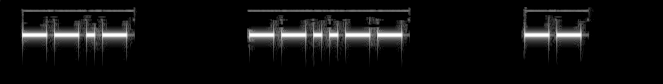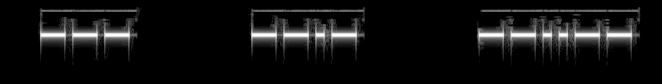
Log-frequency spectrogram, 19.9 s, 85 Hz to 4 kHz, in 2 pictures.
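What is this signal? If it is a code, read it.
Morse code, heard as a keyed tone, about 10 wpm, 800 Hz. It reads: Q , M O Q ,
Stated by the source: Morse code lesson 5 exercise 10 by CT2IDW, containing only characters M, O, G, Z, Q and comma.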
